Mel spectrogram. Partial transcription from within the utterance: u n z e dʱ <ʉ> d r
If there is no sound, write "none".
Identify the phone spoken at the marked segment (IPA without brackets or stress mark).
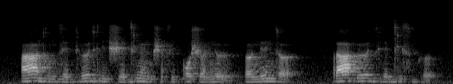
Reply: ø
